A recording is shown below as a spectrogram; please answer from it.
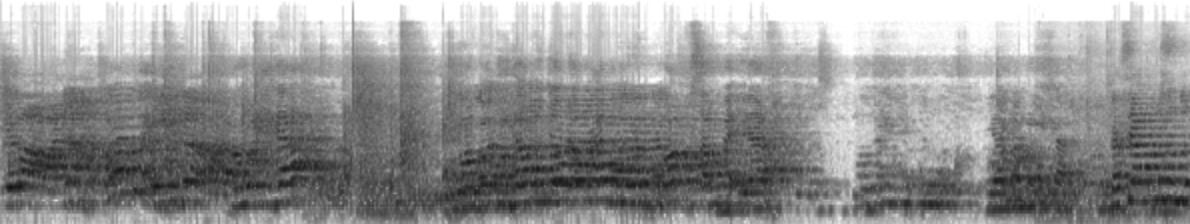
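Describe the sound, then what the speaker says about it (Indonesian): Schoolchildren in a classroom clap along during a microteaching lesson, brisk bursts of close applause mixed with a teacher's voice and children's chatter, with a brief lull before the clapping picks up again. "Kasih aplaus untuk kita semua."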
